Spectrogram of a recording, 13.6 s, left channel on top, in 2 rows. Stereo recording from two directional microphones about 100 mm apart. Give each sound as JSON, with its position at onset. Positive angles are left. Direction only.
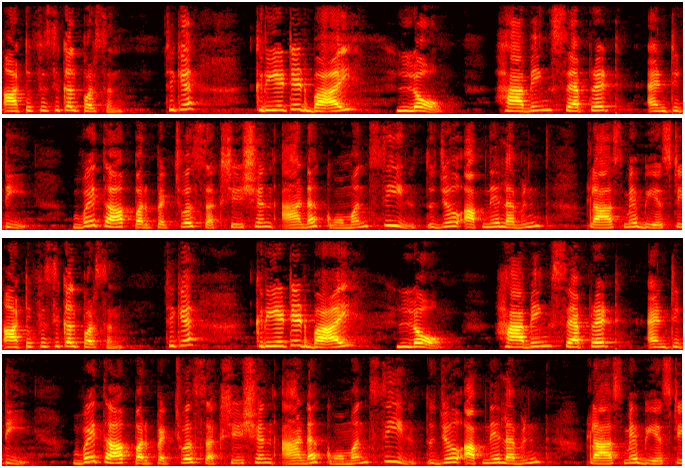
{"t": 0.0, "sound": "a woman's voice", "side_deg": 45}
{"t": 1.6, "sound": "a woman's voice", "side_deg": 55}
{"t": 4.9, "sound": "a woman's voice", "side_deg": 50}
